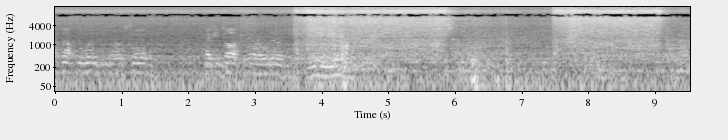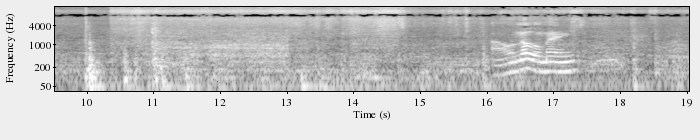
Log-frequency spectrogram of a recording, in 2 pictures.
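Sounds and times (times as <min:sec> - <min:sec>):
spray hiss: 0:03.4 - 0:06.2, 0:07.4 - 0:09.6, 0:10.3 - 0:15.0
suction rush: 0:07.4 - 0:15.4.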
